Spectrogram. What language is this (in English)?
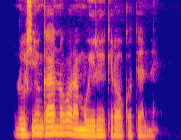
Kikuyu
